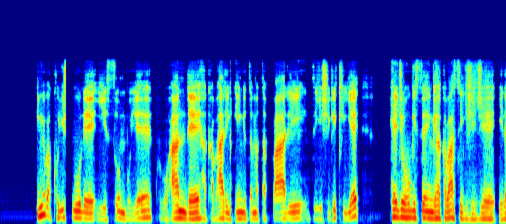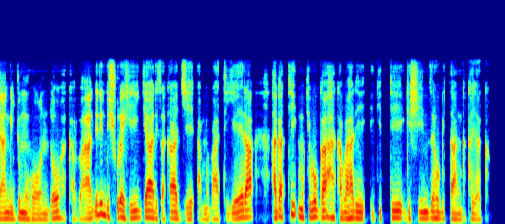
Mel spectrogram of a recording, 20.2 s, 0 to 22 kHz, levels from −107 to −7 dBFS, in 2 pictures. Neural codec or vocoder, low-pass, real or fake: codec, 16 kHz, 16 kbps, FunCodec, trained on LibriTTS, 50 frames a second; 7.2 kHz; fake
